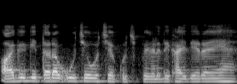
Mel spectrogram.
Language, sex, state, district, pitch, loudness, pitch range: Hindi, male, Uttar Pradesh, Shamli, 140 Hz, -18 LUFS, 135-150 Hz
